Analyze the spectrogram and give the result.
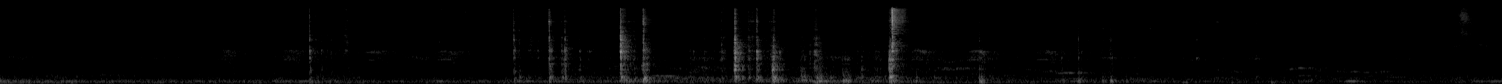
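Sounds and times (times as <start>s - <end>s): laptop parts clicking: 4.4s - 12.6s.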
